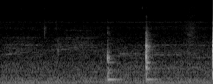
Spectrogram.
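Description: Two light clicks about a second in, a third of a second apart, as a heated screwdriver tip is brought against a thick plastic bottle held in the hand, over a faint steady low hum.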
